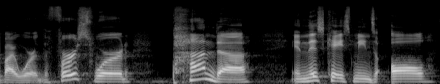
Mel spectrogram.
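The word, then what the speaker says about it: πάντα: ending right here that's on the end of panda and of course I'm pronouncing it Panda because the T whenever it comes after KN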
